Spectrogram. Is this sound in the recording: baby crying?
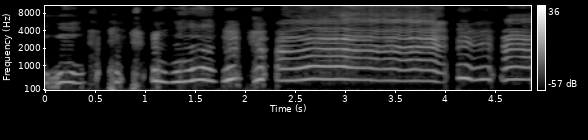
yes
